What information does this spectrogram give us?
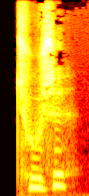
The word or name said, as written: tus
